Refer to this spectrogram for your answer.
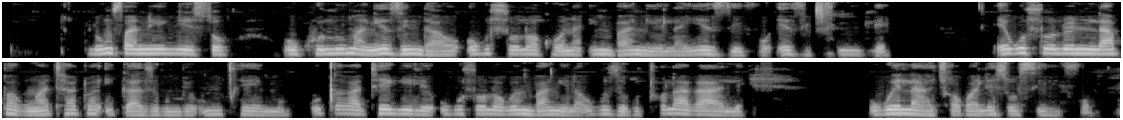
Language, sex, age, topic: North Ndebele, male, 36-49, health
